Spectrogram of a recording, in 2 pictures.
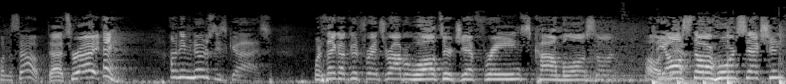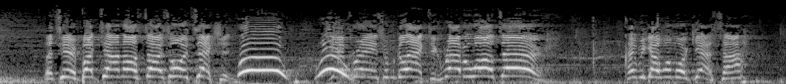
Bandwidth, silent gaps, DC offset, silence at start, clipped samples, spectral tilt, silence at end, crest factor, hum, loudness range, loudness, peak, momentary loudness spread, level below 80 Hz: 14.5 kHz; none; under 0.1%; 0 s; under 0.1%; -3.5 dB/octave; 0 s; 14 dB; none; 6 LU; -13 LUFS; 0 dBFS; 16 LU; -30 dBFS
